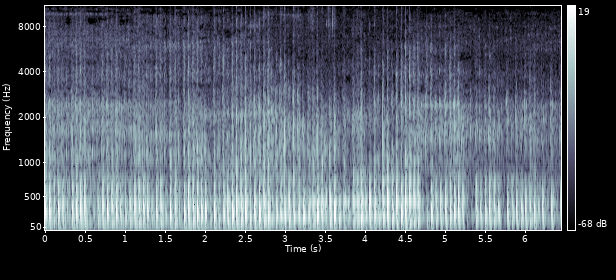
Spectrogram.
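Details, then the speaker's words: Suzuki Quadracer LTR450 single-cylinder quad after removing the inline fuel filter: crisp throttle blips rising and falling cleanly with no stumble; takes throttle normally. "I did that. It seems to take throttle fine. So we're going to take it for a rip down the road."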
